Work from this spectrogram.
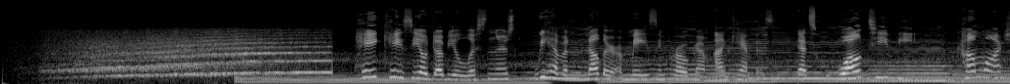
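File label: radio station promo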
